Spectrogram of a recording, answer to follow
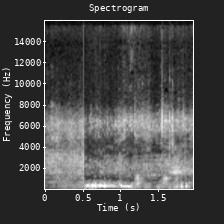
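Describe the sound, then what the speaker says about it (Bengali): Pigeons coo up close in a few low, throaty rolling calls, with a sharp click at the start and faint background hiss. "আরেক জোড়া কবুতর দেখতে পাচ্ছেন"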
